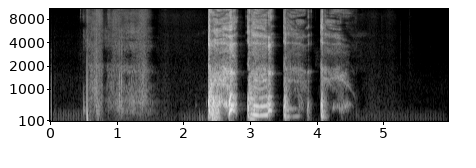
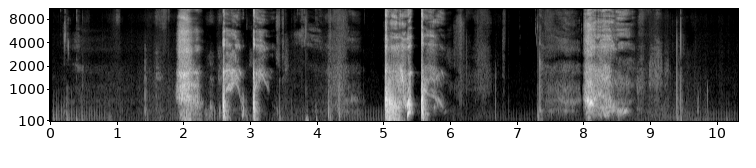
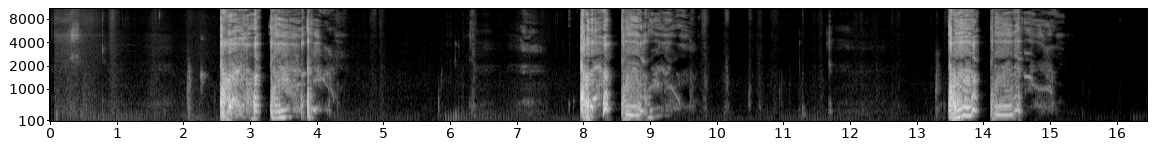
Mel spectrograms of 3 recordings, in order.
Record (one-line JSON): {"cough_length": "6.0 s", "cough_amplitude": 32768, "cough_signal_mean_std_ratio": 0.33, "exhalation_length": "10.3 s", "exhalation_amplitude": 32768, "exhalation_signal_mean_std_ratio": 0.28, "three_cough_length": "16.5 s", "three_cough_amplitude": 32767, "three_cough_signal_mean_std_ratio": 0.29, "survey_phase": "beta (2021-08-13 to 2022-03-07)", "age": "45-64", "gender": "Female", "wearing_mask": "No", "symptom_cough_any": true, "symptom_runny_or_blocked_nose": true, "symptom_fatigue": true, "symptom_headache": true, "smoker_status": "Ex-smoker", "respiratory_condition_asthma": false, "respiratory_condition_other": false, "recruitment_source": "Test and Trace", "submission_delay": "2 days", "covid_test_result": "Positive", "covid_test_method": "RT-qPCR", "covid_ct_value": 28.2, "covid_ct_gene": "ORF1ab gene"}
